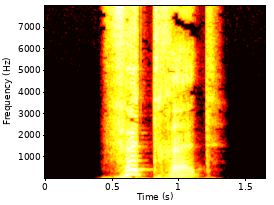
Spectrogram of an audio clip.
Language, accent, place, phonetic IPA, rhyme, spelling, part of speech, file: German, Germany, Berlin, [ˈfʏtʁət], -ʏtʁət, füttret, verb, De-füttret.ogg
- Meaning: second-person plural subjunctive I of füttern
